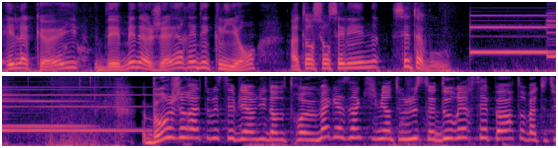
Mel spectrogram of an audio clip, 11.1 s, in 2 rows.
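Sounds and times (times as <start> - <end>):
speech: 0.0 - 4.6, 6.9 - 11.0
two-note electronic shop jingle chime: 4.7 - 7.1.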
